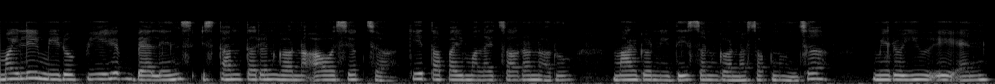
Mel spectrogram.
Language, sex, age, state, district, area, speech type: Nepali, female, 30-45, West Bengal, Jalpaiguri, urban, read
